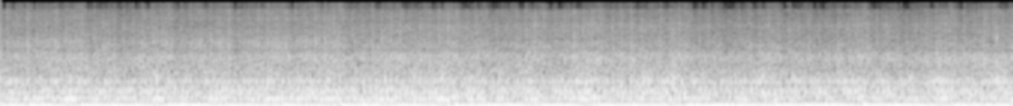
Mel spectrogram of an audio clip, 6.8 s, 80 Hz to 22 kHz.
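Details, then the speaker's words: 1966 Ford F100 V8 with new parts-store exhaust and Thrush glass pack muffler, recorded on cell phone before test drive: low, even burble, no misses, ticks or rattles; idling cleanly and mildly. "much better. I think we can live with that. Let's get in, let's go. Much better. I think me and Chuck can live with this."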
